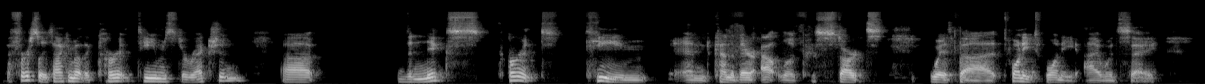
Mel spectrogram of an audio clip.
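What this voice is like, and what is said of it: Strained, slightly hoarse voice. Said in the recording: “Kind of losing my voice a little bit”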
